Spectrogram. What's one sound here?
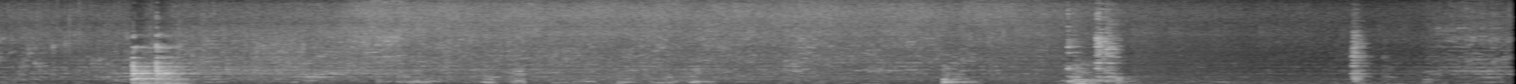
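A metal spoon scrapes and clanks against a metal pot.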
